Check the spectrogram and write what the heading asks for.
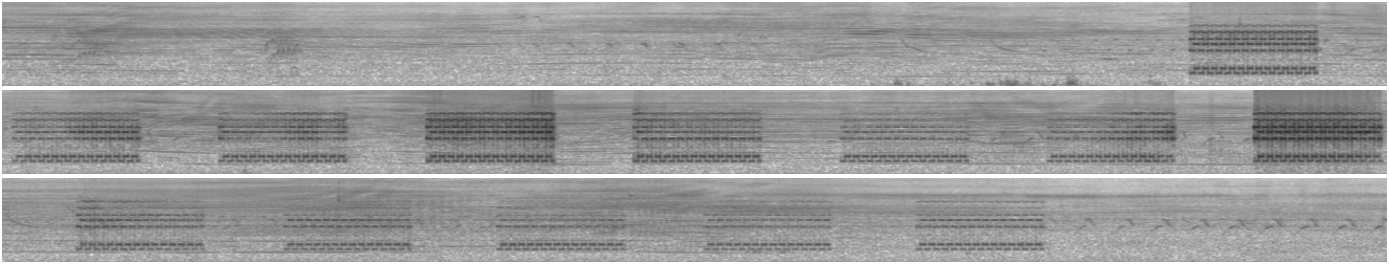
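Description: A mobile phone ringing: an electronic ringtone pulsing about fourteen times, roughly one ring every second and a half, starting about nine seconds in and stopping near the end, with some rings louder than others.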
